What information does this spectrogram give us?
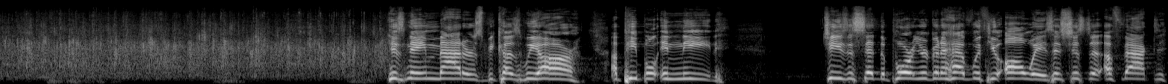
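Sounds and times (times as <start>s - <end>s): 
audience clapping: 0.0s - 4.4s
speech: 3.9s - 7.3s, 8.2s - 11.6s.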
